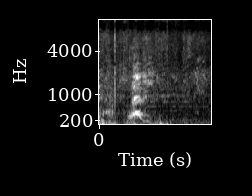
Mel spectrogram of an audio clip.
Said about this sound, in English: There's some dogs.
